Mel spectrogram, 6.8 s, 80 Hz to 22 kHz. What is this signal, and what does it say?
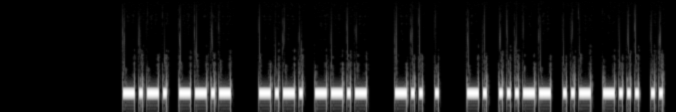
Morse code, heard as a keyed tone, about 30 wpm, 700 Hz. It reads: CQ CQ DE N3UBI
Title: Common QSO Phrases Encore 30wpm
